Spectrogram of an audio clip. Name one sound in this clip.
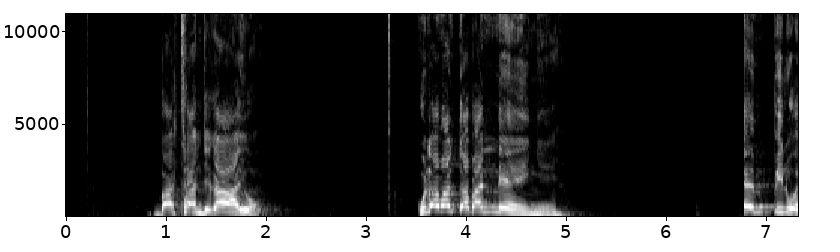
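A man speaks with emphasis into a microphone, in short bursts with pauses.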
